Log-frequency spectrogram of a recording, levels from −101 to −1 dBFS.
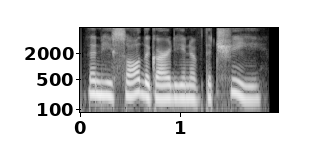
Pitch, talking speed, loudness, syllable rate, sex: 200 Hz, 240 wpm, -15 LUFS, 4.8 syllables/s, female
